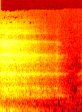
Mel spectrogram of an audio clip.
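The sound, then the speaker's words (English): A single long, breathy exhale from a voice imitating heavy breathing, loud at first and trailing off into quiet over about a second and a half. “And whatever it is starts breathing just on the back of my neck”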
